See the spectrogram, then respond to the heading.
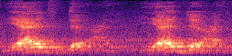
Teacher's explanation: CIC so macam mana nak hilangkan ch ch ch huruf Jim huruf Jim makhraj dia adalah tengah lidah ke langit-langit atas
